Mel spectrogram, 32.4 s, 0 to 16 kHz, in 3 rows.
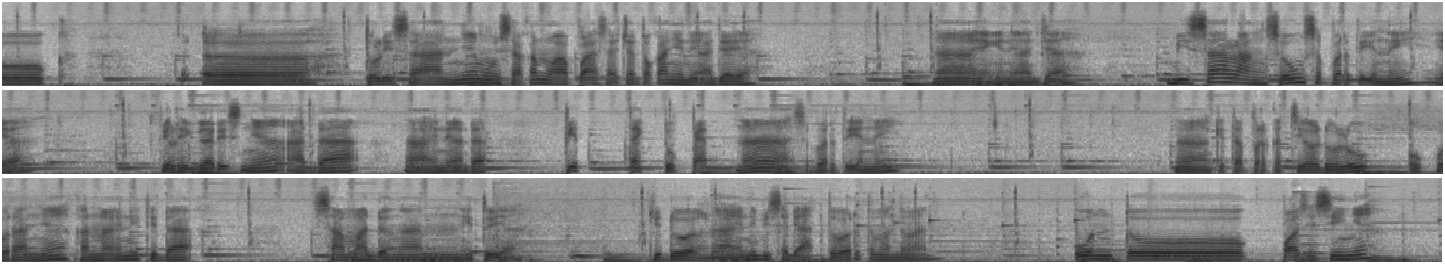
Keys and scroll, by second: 3.7 ctrl+a, 4.5 ctrl+c, 7.8 ctrl+v.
